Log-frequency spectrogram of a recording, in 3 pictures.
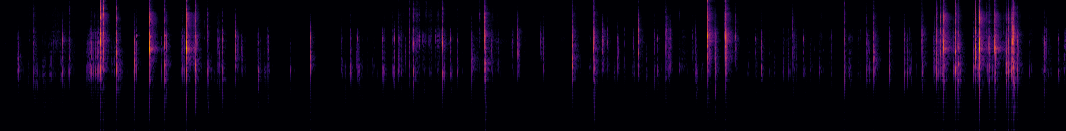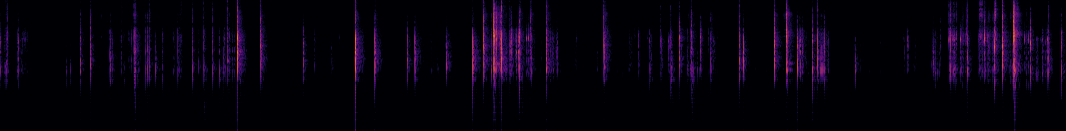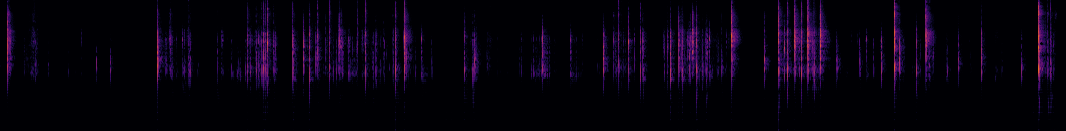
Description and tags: Recording of me playing video games on my xbox controller.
